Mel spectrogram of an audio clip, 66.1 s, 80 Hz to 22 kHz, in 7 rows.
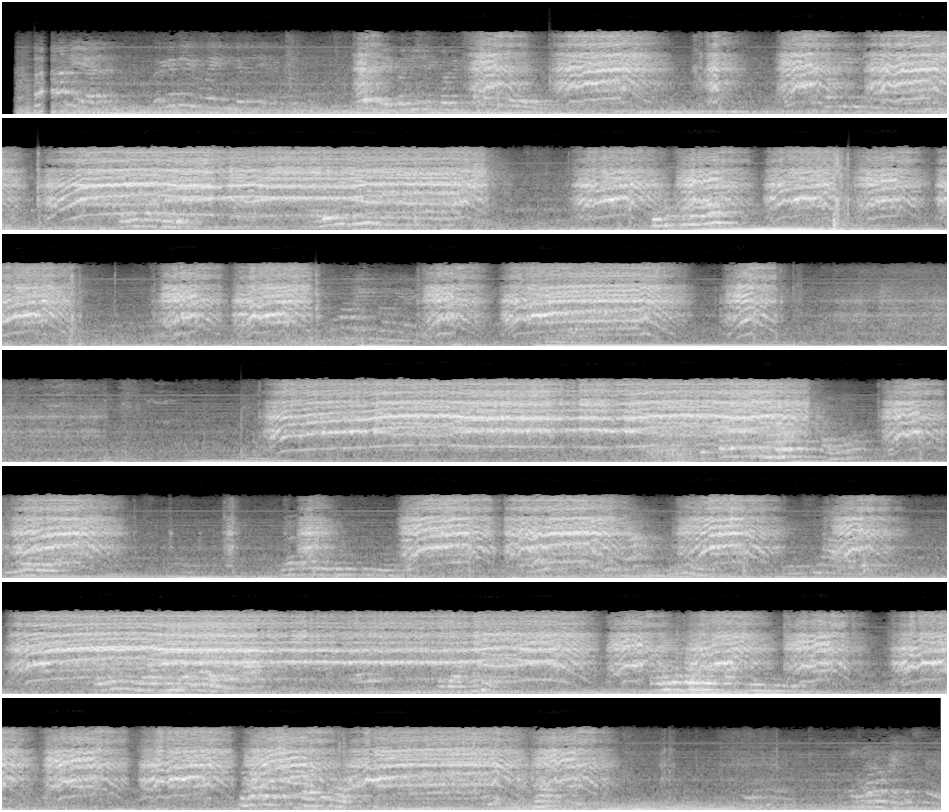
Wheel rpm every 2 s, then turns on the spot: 0, 10, 40, 40, 90, 160, 120, 50, 70, 40, 60, 40, 80, 20, 10, 110, 160, 140, 50, 20, 40, 70, 50, 70, 160, 160, 90, 50, 70, 80, 110, 10, 0.
16-18 20-22 26-28 36-38 60-62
